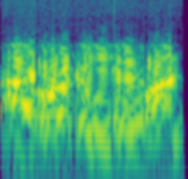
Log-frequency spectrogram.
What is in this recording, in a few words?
5 4 3 2 1 announcer CUT; numbers and letters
